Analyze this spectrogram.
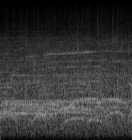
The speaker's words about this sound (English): let's give him one more hand. Come on, clap for him big time.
